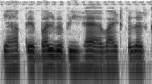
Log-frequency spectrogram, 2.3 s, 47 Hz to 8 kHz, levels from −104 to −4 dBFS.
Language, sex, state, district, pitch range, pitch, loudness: Hindi, male, Jharkhand, Ranchi, 115-125 Hz, 120 Hz, -16 LUFS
